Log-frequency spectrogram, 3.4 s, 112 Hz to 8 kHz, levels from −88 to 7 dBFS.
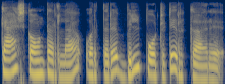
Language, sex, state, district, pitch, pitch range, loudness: Tamil, female, Tamil Nadu, Nilgiris, 180 Hz, 165-215 Hz, -16 LUFS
